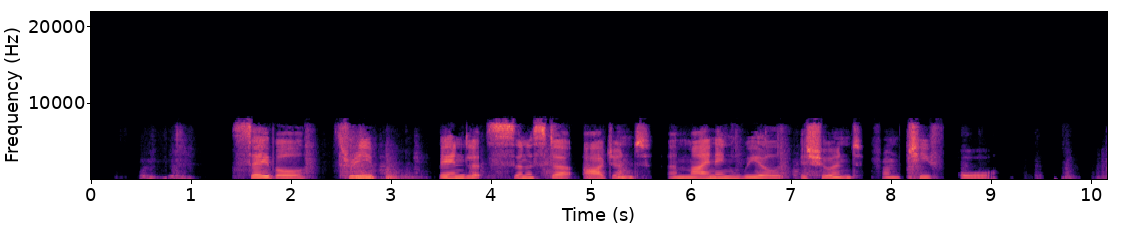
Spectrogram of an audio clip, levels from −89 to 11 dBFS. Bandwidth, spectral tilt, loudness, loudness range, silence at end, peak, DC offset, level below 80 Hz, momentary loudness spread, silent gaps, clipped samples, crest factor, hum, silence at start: 8.2 kHz; -2.5 dB/octave; -23 LUFS; 3 LU; 0 s; -4 dBFS; under 0.1%; -66 dBFS; 16 LU; 1.16-1.38 s, 5.62-5.76 s, 8.54-8.66 s, 9.08-9.14 s, 9.26-9.32 s, 9.55-9.62 s, 9.90-9.99 s; under 0.1%; 20 dB; none; 0.5 s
